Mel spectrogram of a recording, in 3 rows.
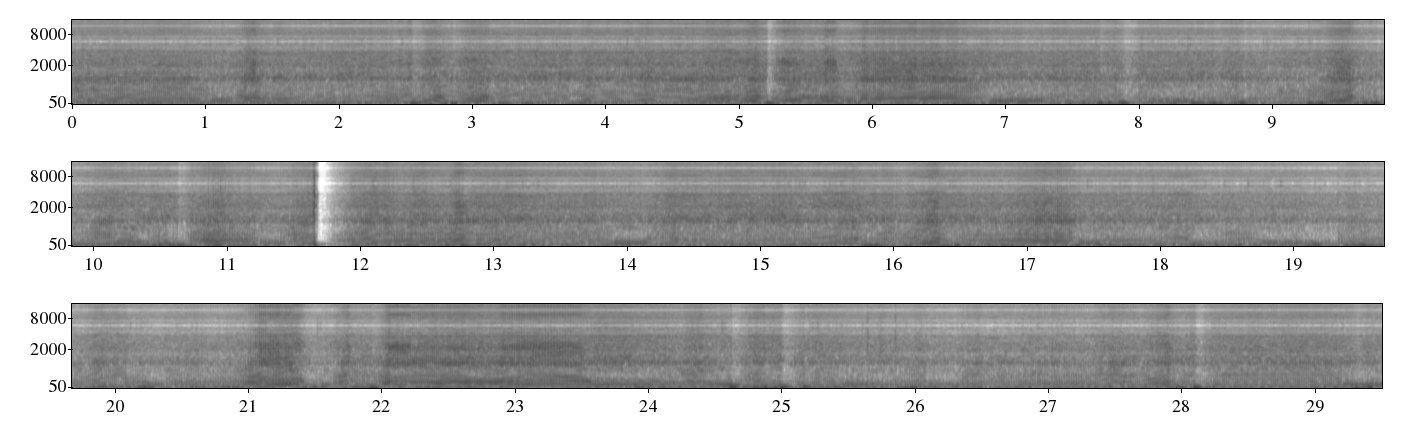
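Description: Yamaha YZ250F four-stroke single-cylinder dirt bike engine revving hard and falling off again and again as the rider works the throttle and gears on a rough trail. The sound cuts out for an instant about twelve seconds in.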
